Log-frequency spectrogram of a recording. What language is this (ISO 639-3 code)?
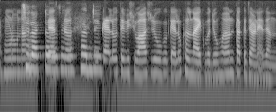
pan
